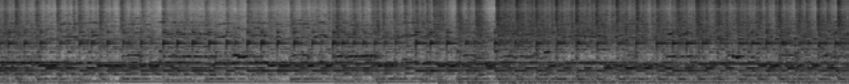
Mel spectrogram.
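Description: Sasak gendang beleq gamelan playing loudly. Pitched metal gongs repeat a fast melody over low drum strokes, while hand cymbals clash in a quick steady beat.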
